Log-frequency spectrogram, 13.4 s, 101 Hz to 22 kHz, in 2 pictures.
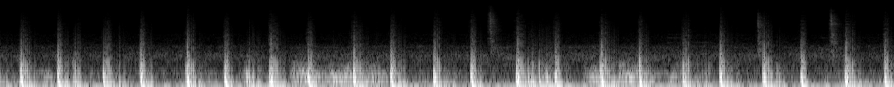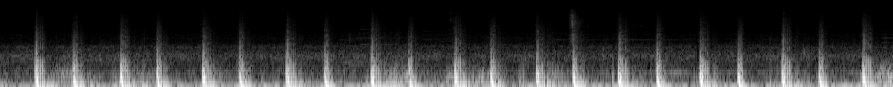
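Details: Steady low thumping at about 97 beats a minute under a constant low hum; heartbeat.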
